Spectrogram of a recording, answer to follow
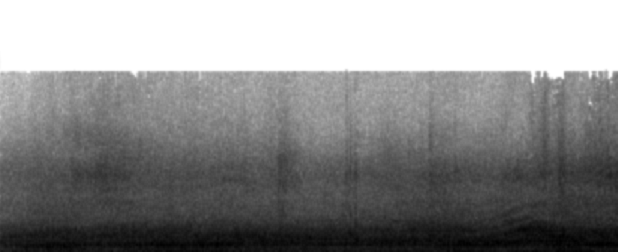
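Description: Steady motor-vehicle noise: an even rush with a low hum beneath it, swelling slightly near the end.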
